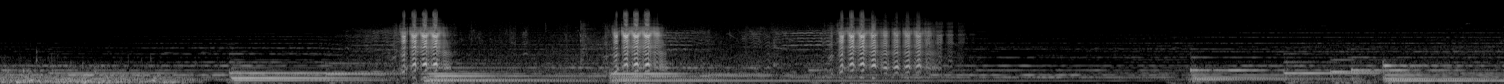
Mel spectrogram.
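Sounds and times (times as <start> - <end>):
background music with held notes: 0.0 - 15.0
quavering bleats: 3.4 - 9.8.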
